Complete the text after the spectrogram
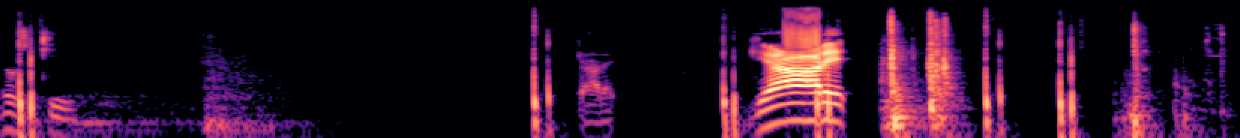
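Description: A locked door rattles.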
